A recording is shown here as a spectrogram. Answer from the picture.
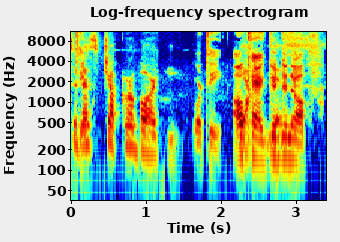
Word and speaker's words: Chakraborty: Yeah, pronunciation was absolutely correct, but we do it as Chakraborty. We pronounce it as Chakraborty.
